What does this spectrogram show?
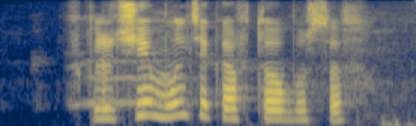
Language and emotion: Russian, neutral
